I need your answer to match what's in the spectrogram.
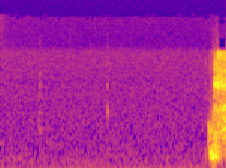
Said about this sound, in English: No, sorry. I was trying to hold that cough in.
